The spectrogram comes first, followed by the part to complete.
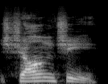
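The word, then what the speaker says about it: Shang-Chi: looks in an interview they said that you're supposed to pronounce it shanghi oh i did it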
